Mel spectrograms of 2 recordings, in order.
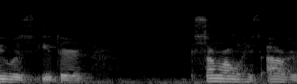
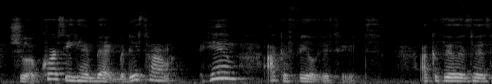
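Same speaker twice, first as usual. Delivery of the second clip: normal talking voice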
